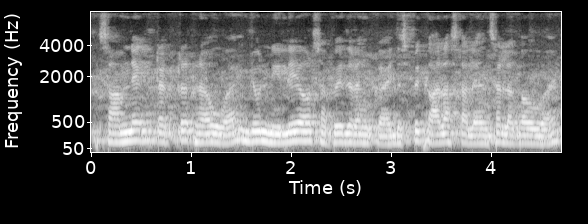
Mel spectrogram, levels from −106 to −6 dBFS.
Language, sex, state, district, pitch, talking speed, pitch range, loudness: Hindi, male, Bihar, Darbhanga, 140 Hz, 240 wpm, 130-160 Hz, -13 LUFS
